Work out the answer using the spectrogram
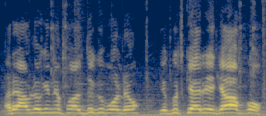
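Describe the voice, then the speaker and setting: A calm, fair-minded male vegetable seller, put on by a woman, speaking fast in a low, reproachful voice. The sound is dull and lo-fi, with music clearly underneath. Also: lightly acted.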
